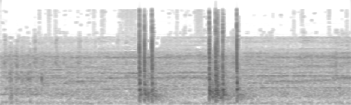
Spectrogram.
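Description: Fireworks display: aerial shells bursting in two pairs of sharp bangs, about two and three seconds in, each bang trailing off in an echo.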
